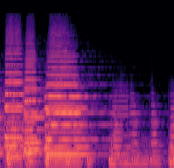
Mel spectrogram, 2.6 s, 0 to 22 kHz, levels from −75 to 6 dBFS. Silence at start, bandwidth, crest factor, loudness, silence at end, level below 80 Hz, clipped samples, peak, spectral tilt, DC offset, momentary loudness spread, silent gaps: 0 s; 15.5 kHz; 16 dB; -16 LUFS; 0 s; -46 dBFS; under 0.1%; -2 dBFS; -4 dB/octave; under 0.1%; 15 LU; none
